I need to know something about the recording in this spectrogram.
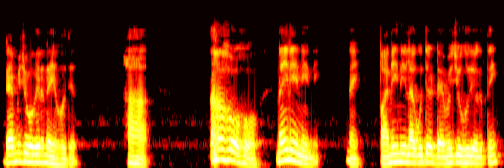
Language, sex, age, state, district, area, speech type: Marathi, male, 30-45, Maharashtra, Amravati, rural, spontaneous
